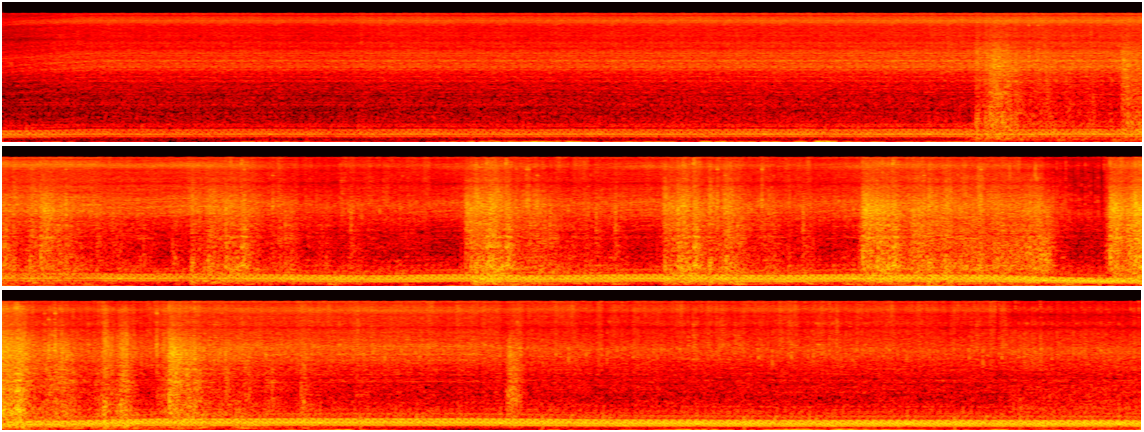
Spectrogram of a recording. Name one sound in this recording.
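A car engine hums steadily as the car drives over rough ground.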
